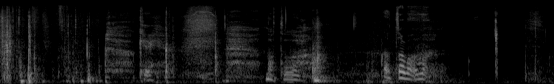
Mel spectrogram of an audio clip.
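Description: A young girl speaks softly nearby.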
